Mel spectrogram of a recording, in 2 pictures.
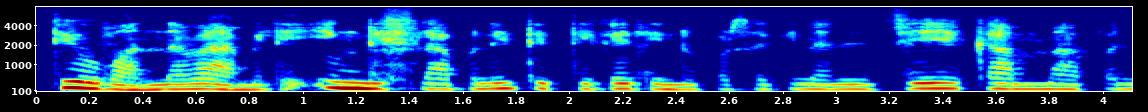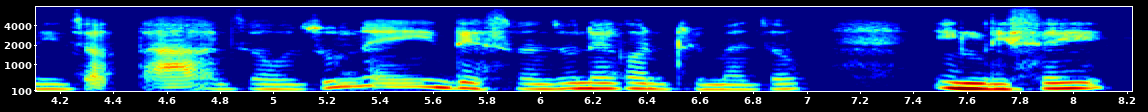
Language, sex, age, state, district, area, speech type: Nepali, female, 30-45, West Bengal, Darjeeling, rural, spontaneous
